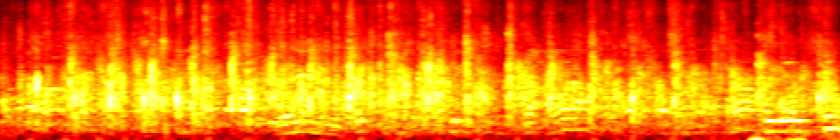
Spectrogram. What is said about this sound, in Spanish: Así que un aplauso por todo eso.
